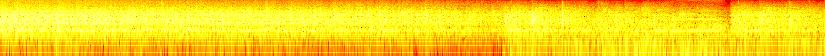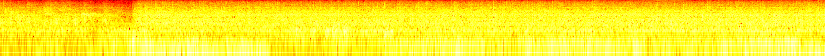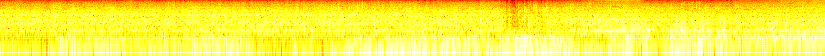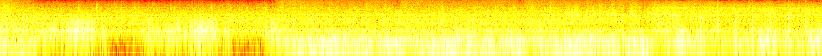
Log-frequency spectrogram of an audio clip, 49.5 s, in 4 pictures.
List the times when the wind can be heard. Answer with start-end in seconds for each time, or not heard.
13.8-49.4.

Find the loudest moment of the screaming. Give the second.
34 s.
